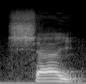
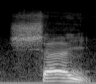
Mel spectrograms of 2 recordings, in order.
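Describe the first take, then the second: No difference in how they are said.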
